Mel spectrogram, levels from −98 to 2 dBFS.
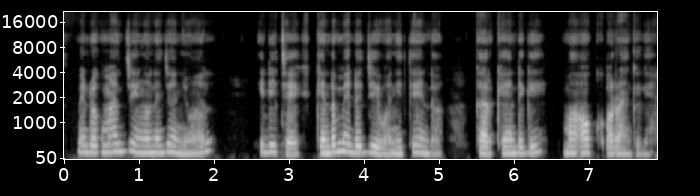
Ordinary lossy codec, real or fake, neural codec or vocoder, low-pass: none; fake; vocoder, 44.1 kHz, 128 mel bands, Pupu-Vocoder; none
